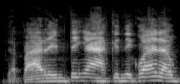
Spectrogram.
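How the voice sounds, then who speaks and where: Man playing a very sharp, teasing village drunk. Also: on the high side, brisk. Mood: tipsy mocking. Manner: mocking, rambling, name-calling. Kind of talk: comedy radio drama acting.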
